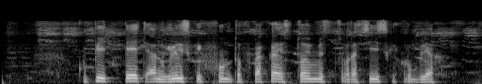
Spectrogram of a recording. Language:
Russian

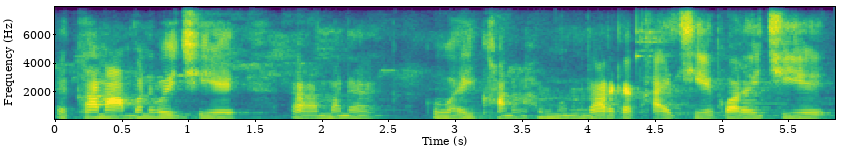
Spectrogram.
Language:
Maithili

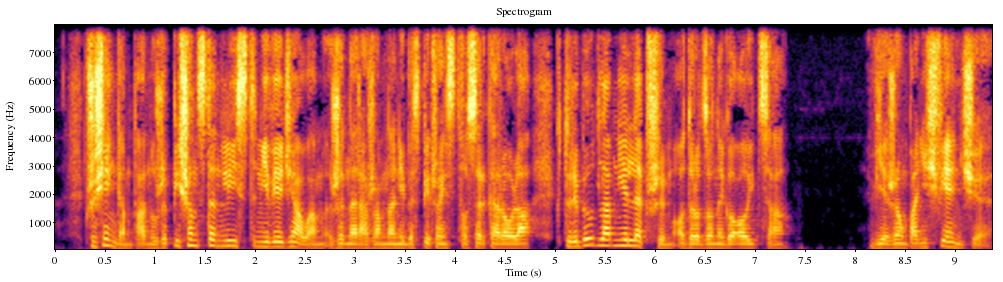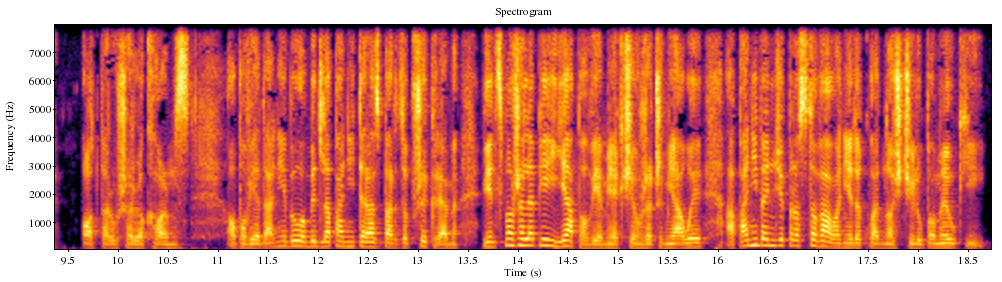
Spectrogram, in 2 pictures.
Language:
Polish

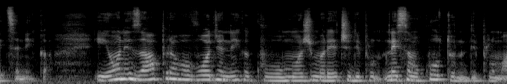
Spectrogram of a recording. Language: Croatian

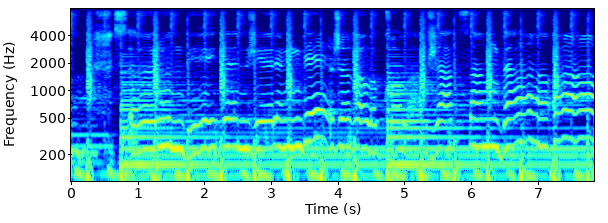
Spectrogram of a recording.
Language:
Kazakh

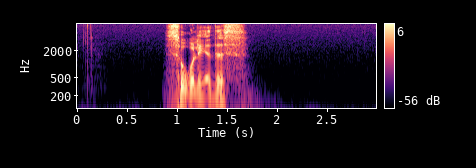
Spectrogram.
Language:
Swedish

